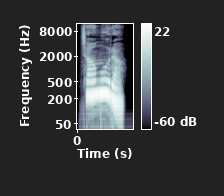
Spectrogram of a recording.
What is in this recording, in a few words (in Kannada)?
"ಛೀಮಾರಿ", Kannada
